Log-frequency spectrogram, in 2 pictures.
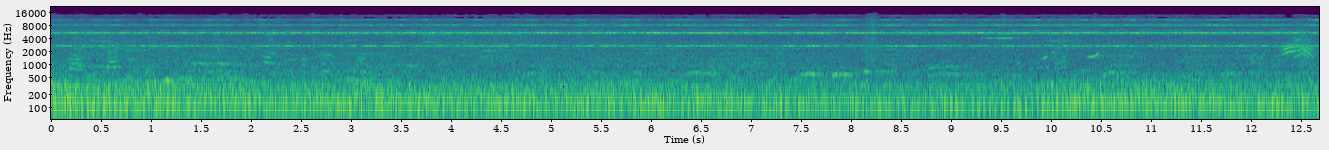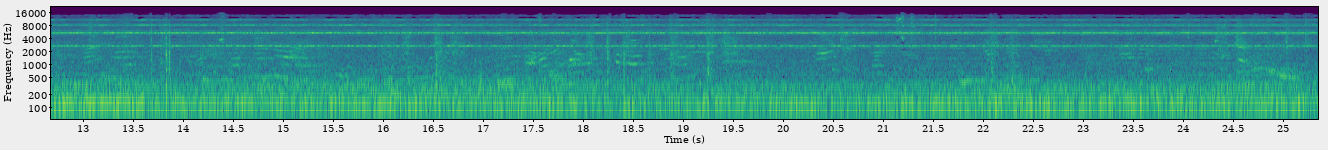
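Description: A steady high-pitched whine held on one pitch with overtones, over a low rumble, with a few faint short rising and falling calls about halfway through and near the end.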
